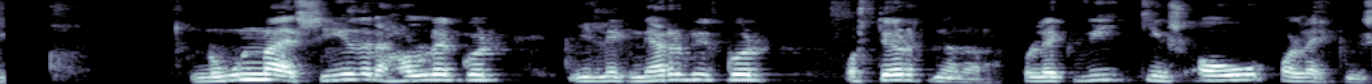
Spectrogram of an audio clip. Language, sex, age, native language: Icelandic, male, 40-49, Icelandic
